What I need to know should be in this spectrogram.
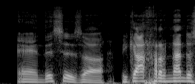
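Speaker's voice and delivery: put-on loud Spanish-accented pronunciation of the name. Imitating newscasters saying their own name: imitating Spanish-accented name pronunciation. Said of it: "when they pronounce their name, they're like".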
